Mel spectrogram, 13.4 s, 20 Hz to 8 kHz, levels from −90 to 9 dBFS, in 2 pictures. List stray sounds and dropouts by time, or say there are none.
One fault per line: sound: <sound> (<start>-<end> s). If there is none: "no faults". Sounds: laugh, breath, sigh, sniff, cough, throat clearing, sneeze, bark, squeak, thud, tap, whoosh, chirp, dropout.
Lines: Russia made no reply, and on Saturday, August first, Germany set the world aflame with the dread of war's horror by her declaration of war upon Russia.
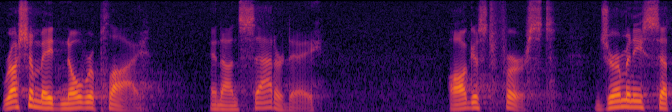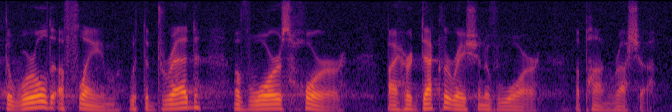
no faults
